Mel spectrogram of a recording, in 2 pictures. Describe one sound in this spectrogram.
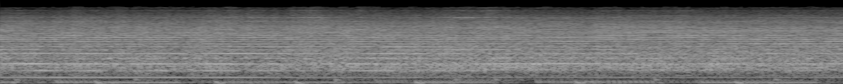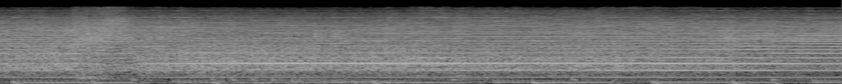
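An oscillating power tool buzzes steadily as it cuts.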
